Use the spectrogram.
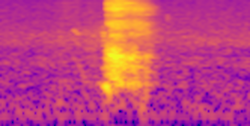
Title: so many cold sneezes (sniffles, stifles, and rapid sneezes) 🌼 (F)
